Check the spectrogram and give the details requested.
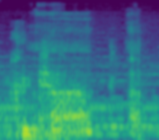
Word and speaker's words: Kuchuck: Now, when I say your name in the show, is it Kuchuck? Well, I actually pronounce it, but if you're going to go by the spelling, yeah, Kuchuck.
